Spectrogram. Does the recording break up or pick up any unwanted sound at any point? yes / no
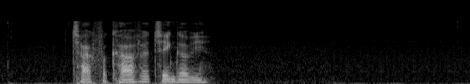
no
